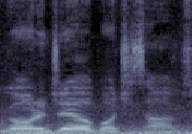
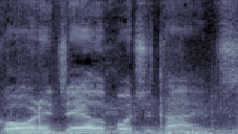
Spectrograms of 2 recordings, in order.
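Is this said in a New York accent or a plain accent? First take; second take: plain; New York. First: It is said in the speaker's ordinary accent. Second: It is said in an attempted New York accent.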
